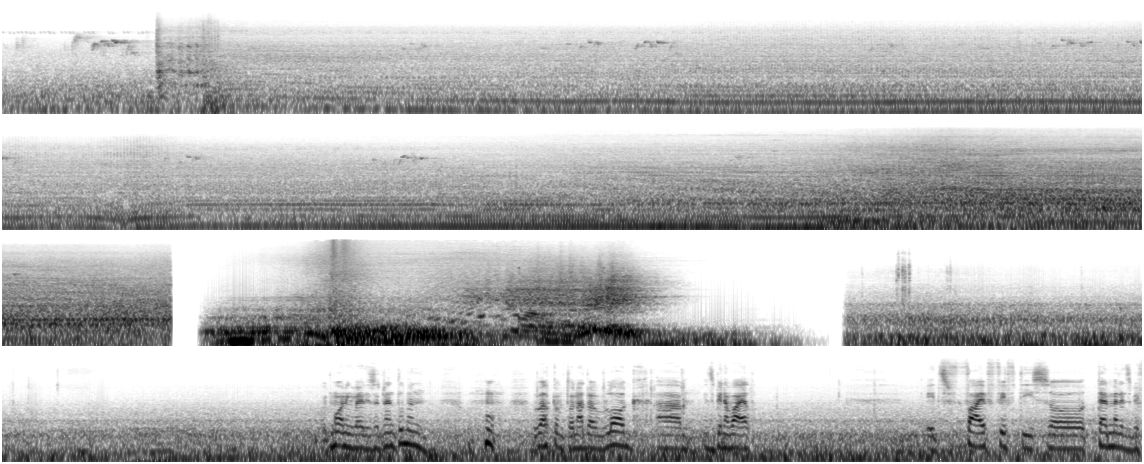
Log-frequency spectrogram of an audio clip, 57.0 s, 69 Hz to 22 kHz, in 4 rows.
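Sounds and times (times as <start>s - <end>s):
car engine starting and idling: 1.7s - 38.4s, 39.0s - 57.0s.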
